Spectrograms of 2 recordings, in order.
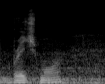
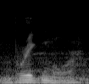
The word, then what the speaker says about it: Brigmore: of the brigmore witches i was pronouncing it wrong earlier bridgemore i believe dowd's uh character actually said brigmore which is this is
